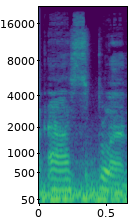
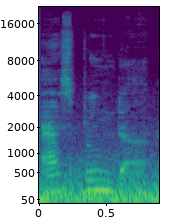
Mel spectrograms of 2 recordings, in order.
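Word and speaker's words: Asplundh: doing tree work okay a lot of people don't know how to pronounce that it's asplin not as blunda yeah so there I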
